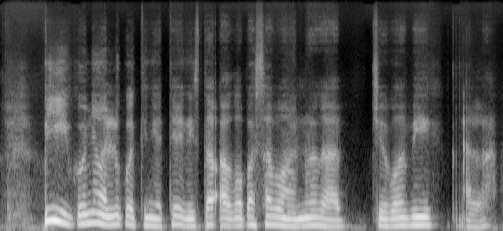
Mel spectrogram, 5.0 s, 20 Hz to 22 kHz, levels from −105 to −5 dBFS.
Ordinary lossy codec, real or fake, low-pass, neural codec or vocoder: none; fake; none; codec, 44.1 kHz, 2.6 kbps, DAC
